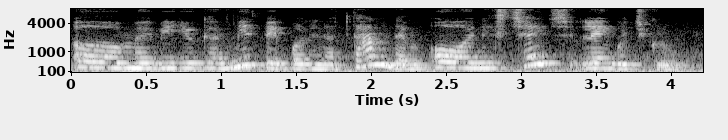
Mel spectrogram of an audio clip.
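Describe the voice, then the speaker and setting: A woman at a high pitch with very wide pitch swings and a fairly slow pace, plus audible room echo and noticeable background noise. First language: Spanish. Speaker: Spanish teacher. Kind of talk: tutorial.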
